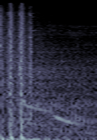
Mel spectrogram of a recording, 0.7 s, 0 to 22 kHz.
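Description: Gunfire in the tactical video game Door Kickers 2: two quick shots in rapid succession, followed by a faint fading ring.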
